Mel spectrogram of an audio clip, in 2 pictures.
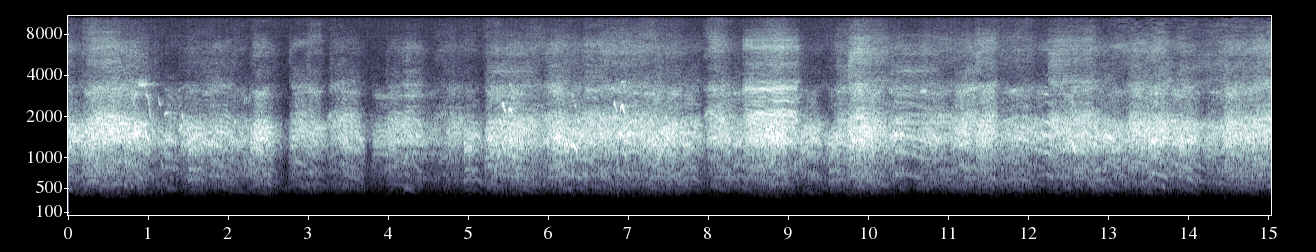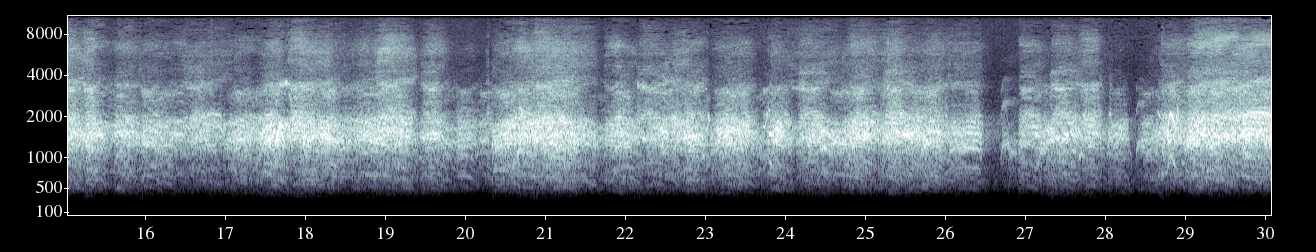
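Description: Crows cawing over and over, harsh calls following one another almost without a break.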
